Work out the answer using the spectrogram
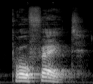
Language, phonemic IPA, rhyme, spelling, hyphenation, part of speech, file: Dutch, /proːˈfɛi̯t/, -ɛi̯t, profijt, pro‧fijt, noun, Nl-profijt.ogg
- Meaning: profit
